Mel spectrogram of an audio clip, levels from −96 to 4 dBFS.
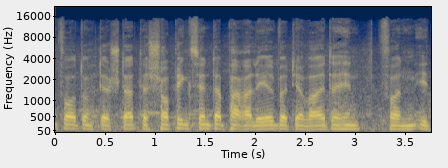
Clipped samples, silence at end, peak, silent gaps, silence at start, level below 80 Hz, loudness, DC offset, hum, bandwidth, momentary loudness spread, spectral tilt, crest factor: under 0.1%; 0 s; -2 dBFS; none; 0 s; -46 dBFS; -15 LUFS; under 0.1%; none; 15.5 kHz; 4 LU; -5 dB/octave; 14 dB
